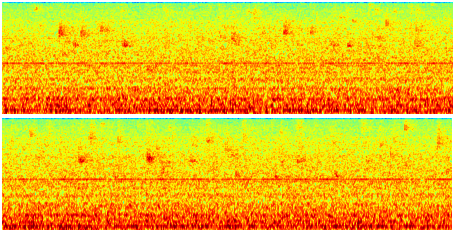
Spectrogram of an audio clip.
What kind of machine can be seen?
pump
